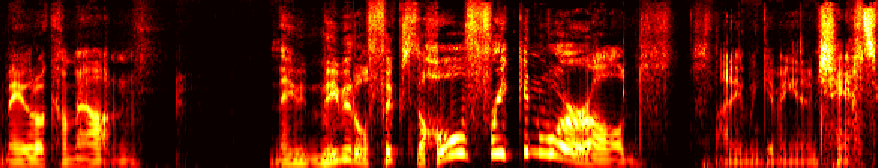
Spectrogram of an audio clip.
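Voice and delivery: thick, dismissive sarcasm with swooping pitch. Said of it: "Being really sarcastic".

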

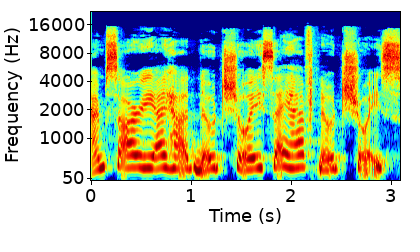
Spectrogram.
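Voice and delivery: put-on tearful pleading. Retelling a film scene where a woman apologizes: mock crying. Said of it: "crying and saying".

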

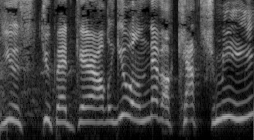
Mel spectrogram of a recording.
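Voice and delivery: put-on very high, very loud, shrill, phony French accent. A character slipping out the door calls back to a girl in a fake french accent. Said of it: "She's a phony French person".

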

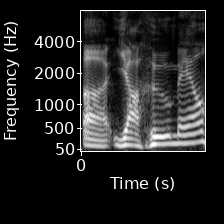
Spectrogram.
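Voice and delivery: put-on odd stress on 'yahoo'. Speaker explains avoiding an accent, imitating Sarah's odd stress on 'Yahoo'. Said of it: "Sarah would always say".

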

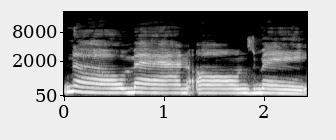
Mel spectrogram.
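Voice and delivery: crying words, very high-pitched and very slow. Retelling the mom standing up at dinner: imitating mom crying. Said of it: "starts crying and goes".

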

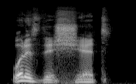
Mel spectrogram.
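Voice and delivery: put-on tough guy voice. Acting out James Caan walking in as Harry Potter: James Caan as Harry Potter. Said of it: "He walks in".

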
